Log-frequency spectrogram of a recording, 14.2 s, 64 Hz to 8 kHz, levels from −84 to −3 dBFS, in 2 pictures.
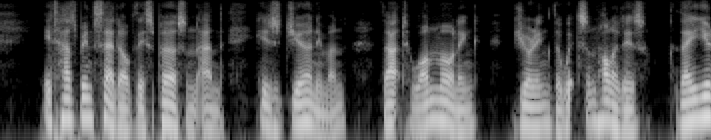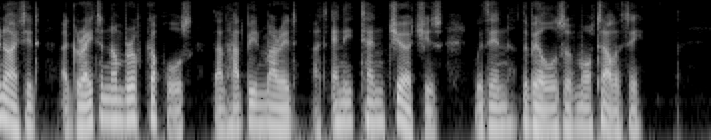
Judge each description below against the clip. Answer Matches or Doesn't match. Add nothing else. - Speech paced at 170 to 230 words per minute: Doesn't match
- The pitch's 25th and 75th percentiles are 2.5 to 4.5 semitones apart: Matches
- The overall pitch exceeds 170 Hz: Doesn't match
